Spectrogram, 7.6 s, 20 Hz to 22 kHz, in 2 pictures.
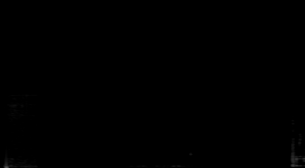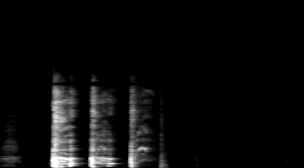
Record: {"three_cough_length": "7.6 s", "three_cough_amplitude": 29203, "three_cough_signal_mean_std_ratio": 0.2, "survey_phase": "beta (2021-08-13 to 2022-03-07)", "age": "65+", "gender": "Male", "wearing_mask": "No", "symptom_none": true, "smoker_status": "Ex-smoker", "respiratory_condition_asthma": false, "respiratory_condition_other": false, "recruitment_source": "REACT", "submission_delay": "1 day", "covid_test_result": "Negative", "covid_test_method": "RT-qPCR", "influenza_a_test_result": "Negative", "influenza_b_test_result": "Negative"}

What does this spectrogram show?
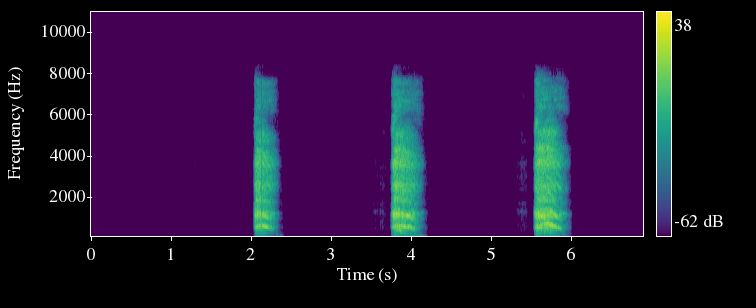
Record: {"exhalation_length": "6.9 s", "exhalation_amplitude": 27892, "exhalation_signal_mean_std_ratio": 0.28, "survey_phase": "beta (2021-08-13 to 2022-03-07)", "age": "45-64", "gender": "Male", "wearing_mask": "No", "symptom_none": true, "smoker_status": "Never smoked", "respiratory_condition_asthma": false, "respiratory_condition_other": false, "recruitment_source": "REACT", "submission_delay": "2 days", "covid_test_result": "Negative", "covid_test_method": "RT-qPCR", "influenza_a_test_result": "Negative", "influenza_b_test_result": "Negative"}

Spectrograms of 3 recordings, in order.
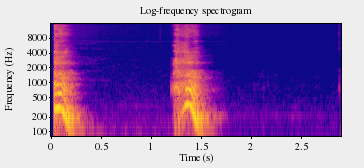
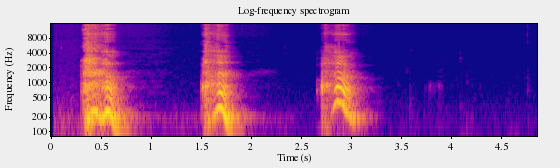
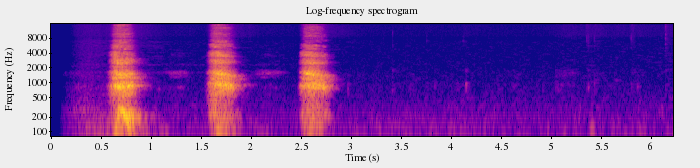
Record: {"cough_length": "2.9 s", "cough_amplitude": 32598, "cough_signal_mean_std_ratio": 0.33, "three_cough_length": "4.9 s", "three_cough_amplitude": 32768, "three_cough_signal_mean_std_ratio": 0.36, "exhalation_length": "6.2 s", "exhalation_amplitude": 32727, "exhalation_signal_mean_std_ratio": 0.27, "survey_phase": "beta (2021-08-13 to 2022-03-07)", "age": "65+", "gender": "Male", "wearing_mask": "No", "symptom_none": true, "smoker_status": "Never smoked", "respiratory_condition_asthma": false, "respiratory_condition_other": true, "recruitment_source": "REACT", "submission_delay": "2 days", "covid_test_result": "Negative", "covid_test_method": "RT-qPCR", "influenza_a_test_result": "Negative", "influenza_b_test_result": "Negative"}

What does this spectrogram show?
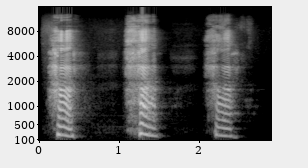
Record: {"exhalation_length": "2.9 s", "exhalation_amplitude": 28415, "exhalation_signal_mean_std_ratio": 0.37, "survey_phase": "beta (2021-08-13 to 2022-03-07)", "age": "65+", "gender": "Female", "wearing_mask": "No", "symptom_cough_any": true, "smoker_status": "Ex-smoker", "respiratory_condition_asthma": false, "respiratory_condition_other": false, "recruitment_source": "REACT", "submission_delay": "2 days", "covid_test_result": "Negative", "covid_test_method": "RT-qPCR", "influenza_a_test_result": "Negative", "influenza_b_test_result": "Negative"}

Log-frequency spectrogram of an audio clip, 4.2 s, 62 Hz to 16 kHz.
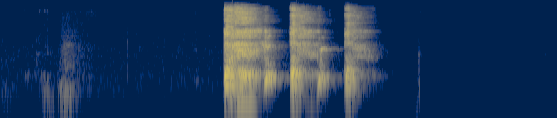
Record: {"cough_length": "4.2 s", "cough_amplitude": 24334, "cough_signal_mean_std_ratio": 0.28, "survey_phase": "alpha (2021-03-01 to 2021-08-12)", "age": "18-44", "gender": "Female", "wearing_mask": "No", "symptom_cough_any": true, "symptom_new_continuous_cough": true, "symptom_fatigue": true, "symptom_headache": true, "symptom_onset": "6 days", "smoker_status": "Never smoked", "respiratory_condition_asthma": false, "respiratory_condition_other": false, "recruitment_source": "Test and Trace", "submission_delay": "2 days", "covid_test_result": "Positive", "covid_test_method": "RT-qPCR", "covid_ct_value": 17.3, "covid_ct_gene": "ORF1ab gene", "covid_ct_mean": 18.3, "covid_viral_load": "1000000 copies/ml", "covid_viral_load_category": "High viral load (>1M copies/ml)"}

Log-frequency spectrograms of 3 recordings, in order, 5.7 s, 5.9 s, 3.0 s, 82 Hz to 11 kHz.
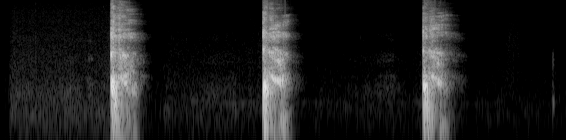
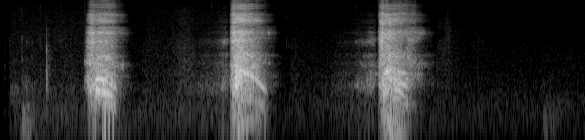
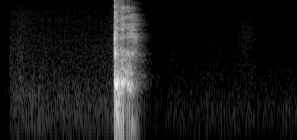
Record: {"three_cough_length": "5.7 s", "three_cough_amplitude": 32768, "three_cough_signal_mean_std_ratio": 0.23, "exhalation_length": "5.9 s", "exhalation_amplitude": 28300, "exhalation_signal_mean_std_ratio": 0.3, "cough_length": "3.0 s", "cough_amplitude": 32768, "cough_signal_mean_std_ratio": 0.16, "survey_phase": "beta (2021-08-13 to 2022-03-07)", "age": "65+", "gender": "Male", "wearing_mask": "No", "symptom_cough_any": true, "symptom_runny_or_blocked_nose": true, "symptom_sore_throat": true, "symptom_abdominal_pain": true, "symptom_fatigue": true, "symptom_onset": "3 days", "smoker_status": "Never smoked", "respiratory_condition_asthma": true, "respiratory_condition_other": false, "recruitment_source": "Test and Trace", "submission_delay": "1 day", "covid_test_result": "Positive", "covid_test_method": "RT-qPCR", "covid_ct_value": 15.8, "covid_ct_gene": "N gene"}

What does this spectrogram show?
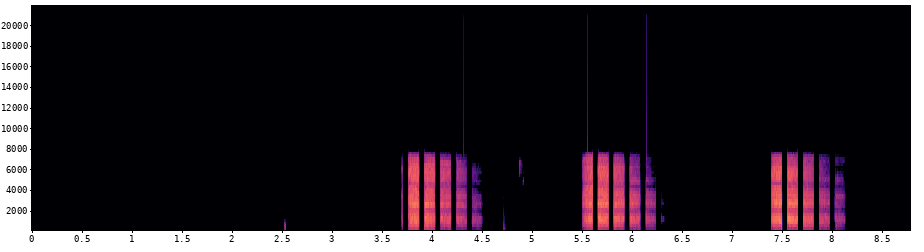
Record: {"exhalation_length": "8.8 s", "exhalation_amplitude": 15383, "exhalation_signal_mean_std_ratio": 0.26, "survey_phase": "beta (2021-08-13 to 2022-03-07)", "age": "45-64", "gender": "Male", "wearing_mask": "No", "symptom_none": true, "smoker_status": "Never smoked", "respiratory_condition_asthma": false, "respiratory_condition_other": false, "recruitment_source": "REACT", "submission_delay": "1 day", "covid_test_result": "Negative", "covid_test_method": "RT-qPCR", "influenza_a_test_result": "Unknown/Void", "influenza_b_test_result": "Unknown/Void"}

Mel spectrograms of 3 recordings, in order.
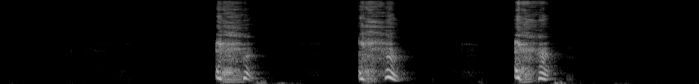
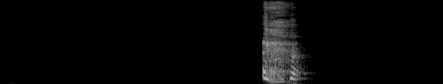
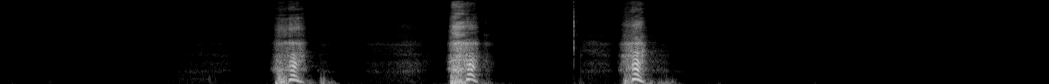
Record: {"three_cough_length": "7.0 s", "three_cough_amplitude": 16116, "three_cough_signal_mean_std_ratio": 0.31, "cough_length": "4.4 s", "cough_amplitude": 10391, "cough_signal_mean_std_ratio": 0.21, "exhalation_length": "10.5 s", "exhalation_amplitude": 29678, "exhalation_signal_mean_std_ratio": 0.21, "survey_phase": "beta (2021-08-13 to 2022-03-07)", "age": "45-64", "gender": "Male", "wearing_mask": "No", "symptom_change_to_sense_of_smell_or_taste": true, "symptom_loss_of_taste": true, "symptom_onset": "8 days", "smoker_status": "Never smoked", "respiratory_condition_asthma": false, "respiratory_condition_other": false, "recruitment_source": "Test and Trace", "submission_delay": "2 days", "covid_test_result": "Positive", "covid_test_method": "RT-qPCR", "covid_ct_value": 27.8, "covid_ct_gene": "N gene"}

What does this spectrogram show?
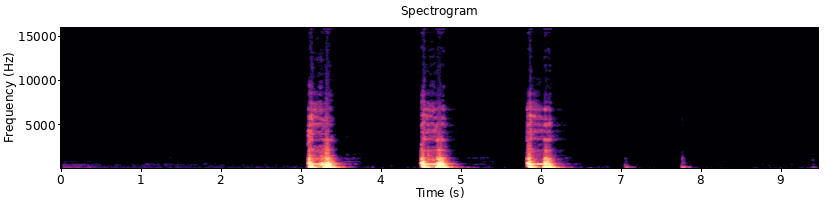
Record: {"three_cough_length": "9.5 s", "three_cough_amplitude": 29485, "three_cough_signal_mean_std_ratio": 0.25, "survey_phase": "beta (2021-08-13 to 2022-03-07)", "age": "65+", "gender": "Male", "wearing_mask": "No", "symptom_headache": true, "symptom_onset": "12 days", "smoker_status": "Ex-smoker", "respiratory_condition_asthma": false, "respiratory_condition_other": false, "recruitment_source": "REACT", "submission_delay": "3 days", "covid_test_result": "Negative", "covid_test_method": "RT-qPCR"}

